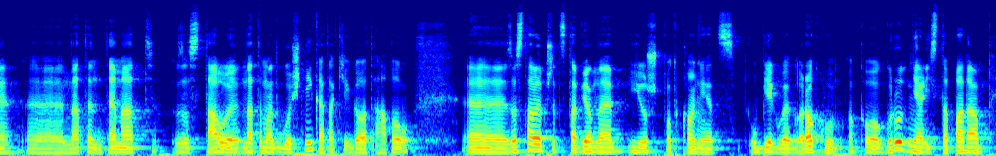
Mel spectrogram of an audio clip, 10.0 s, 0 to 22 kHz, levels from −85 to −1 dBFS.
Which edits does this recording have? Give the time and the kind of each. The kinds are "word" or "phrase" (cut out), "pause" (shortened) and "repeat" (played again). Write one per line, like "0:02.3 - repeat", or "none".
none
